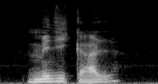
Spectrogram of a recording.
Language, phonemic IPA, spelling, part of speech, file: French, /me.di.kal/, médical, adjective, Fr-médical.ogg
- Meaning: medical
